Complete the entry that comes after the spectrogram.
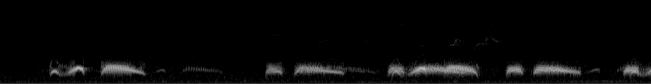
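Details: Cooing of a spotted dove in Ninh Thuận, Vietnam: repeated low phrases, each a quick note or two before a drawn-out mellow coo that tapers downward. About five phrases come in uneven succession against a quiet background.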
